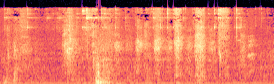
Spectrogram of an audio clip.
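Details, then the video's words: Pet greyhound and Boston terrier at everyday play; soft scuffles and panting build to one sharp, loud growling burst near the two-second mark, followed by lighter snorts, with a constant low hum behind. "Greyhound playing with Boston Terrier"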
